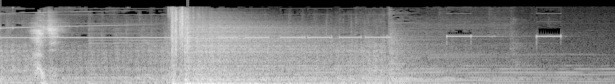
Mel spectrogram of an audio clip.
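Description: Dramatic music under a single deep boom about two seconds in, as the defibrillator shock is delivered. It fades, and then a heart monitor beeps about once a second near the end: the heartbeat has come back after the shock.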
